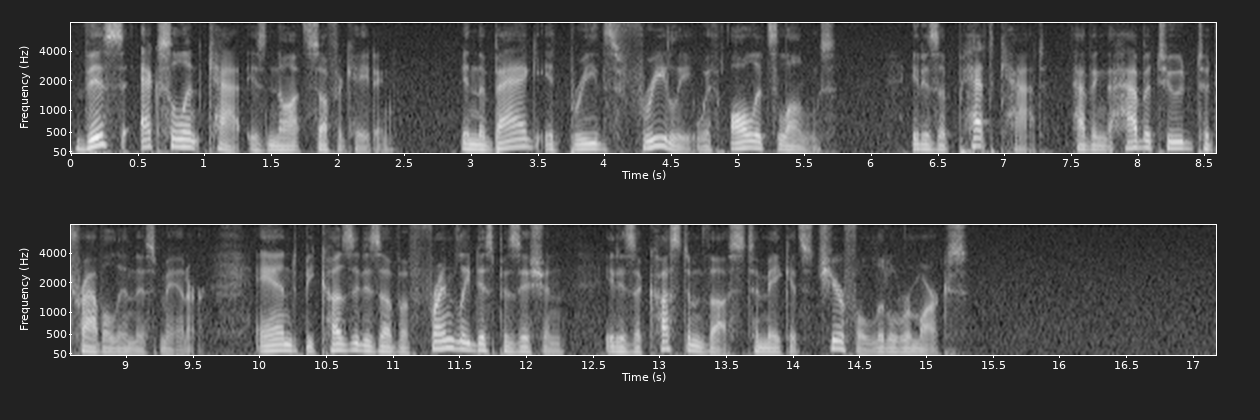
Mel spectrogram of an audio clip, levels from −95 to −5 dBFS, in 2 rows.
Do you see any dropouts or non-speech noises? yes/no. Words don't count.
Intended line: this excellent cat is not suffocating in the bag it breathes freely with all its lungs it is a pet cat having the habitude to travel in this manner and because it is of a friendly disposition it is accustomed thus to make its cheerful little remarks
no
